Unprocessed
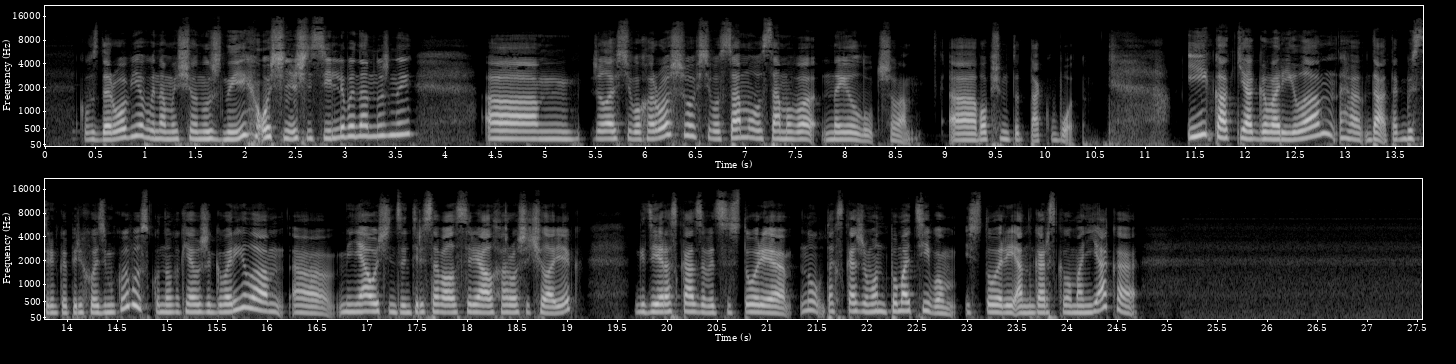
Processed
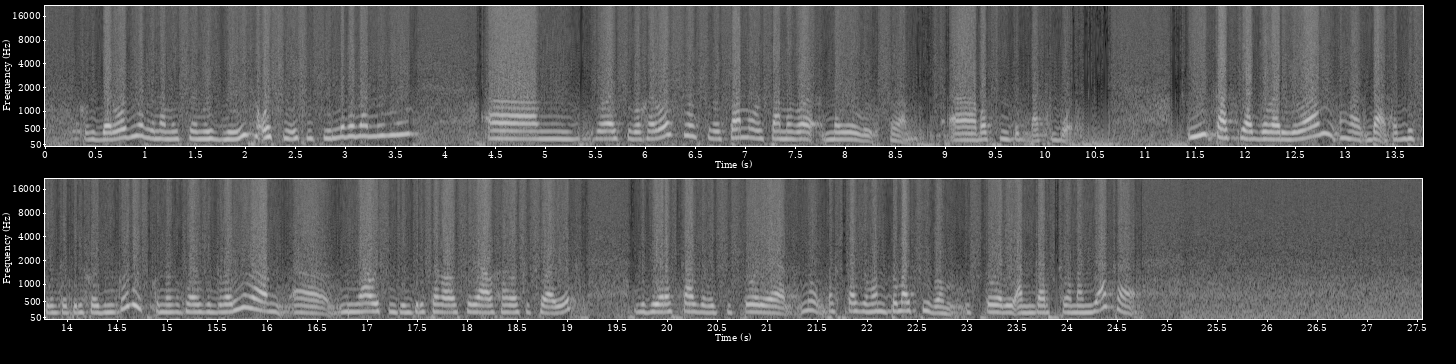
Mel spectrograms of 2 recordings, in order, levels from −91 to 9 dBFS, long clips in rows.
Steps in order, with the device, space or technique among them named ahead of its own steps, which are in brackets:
0:14.90–0:16.81: high-pass filter 140 Hz 24 dB per octave
early CD player with a faulty converter (converter with a step at zero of −24 dBFS; converter with an unsteady clock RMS 0.14 ms)
level −1 dB

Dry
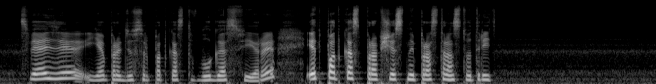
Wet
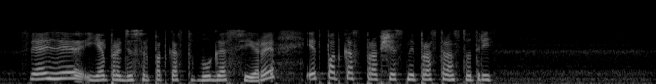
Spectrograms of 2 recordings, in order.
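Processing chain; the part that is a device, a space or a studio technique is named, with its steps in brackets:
low-bitrate web radio (automatic gain control gain up to 6 dB; brickwall limiter −13.5 dBFS, peak gain reduction 11.5 dB; level −8 dB; MP3 24 kbit/s 11,025 Hz)

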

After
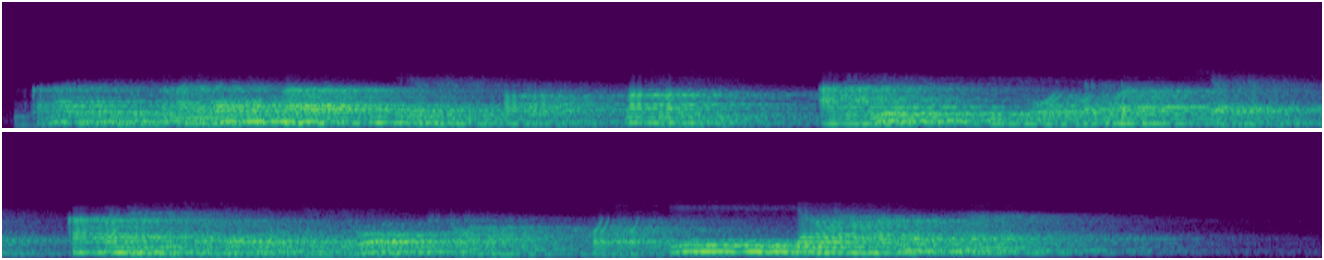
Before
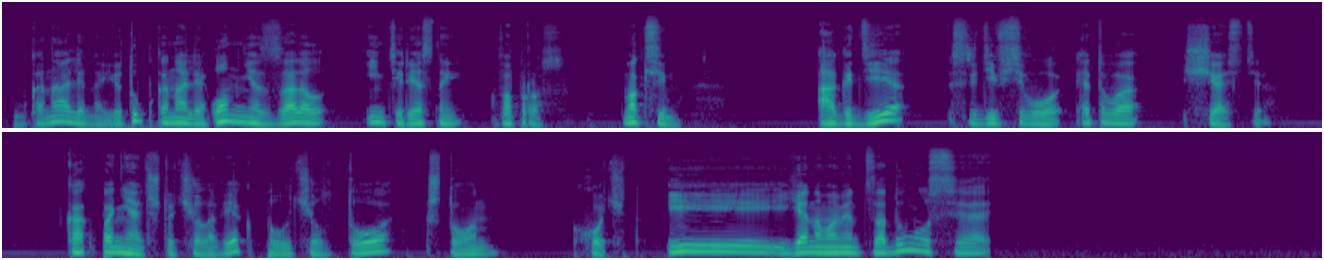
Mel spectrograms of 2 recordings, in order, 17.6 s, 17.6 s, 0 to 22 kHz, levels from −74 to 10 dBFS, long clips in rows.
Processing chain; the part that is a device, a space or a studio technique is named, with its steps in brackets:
PA in a hall (high-pass filter 140 Hz 12 dB per octave; parametric band 3,100 Hz +5 dB 0.24 octaves; single-tap delay 147 ms −9 dB; convolution reverb RT60 2.7 s, pre-delay 76 ms, DRR 0 dB)
elliptic low-pass filter 1,300 Hz, stop band 60 dB
loudspeakers that aren't time-aligned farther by 15 metres −1 dB, 83 metres −2 dB
level +5.5 dB

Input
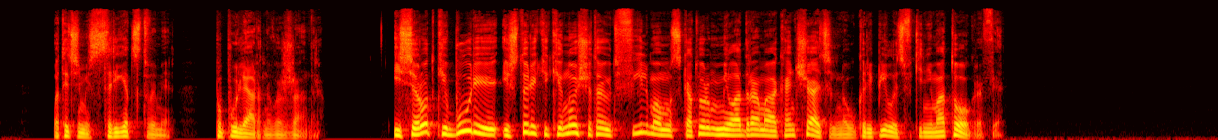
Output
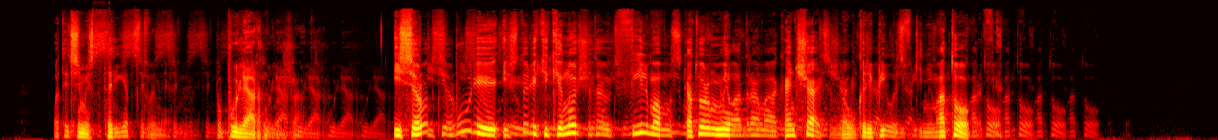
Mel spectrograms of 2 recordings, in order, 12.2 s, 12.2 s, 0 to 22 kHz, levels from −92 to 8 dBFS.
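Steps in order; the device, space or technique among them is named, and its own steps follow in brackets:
trance gate with a delay (gate pattern ".xx..xxx..." 107 BPM −12 dB; repeating echo 326 ms, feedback 54%, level −20 dB)
0:00.92–0:01.35: de-essing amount 75%
level +1.5 dB

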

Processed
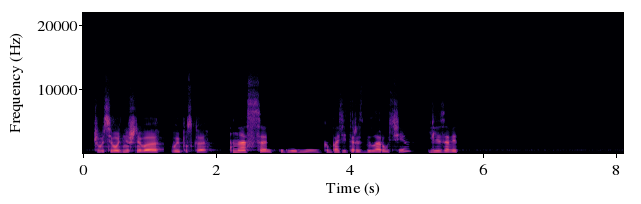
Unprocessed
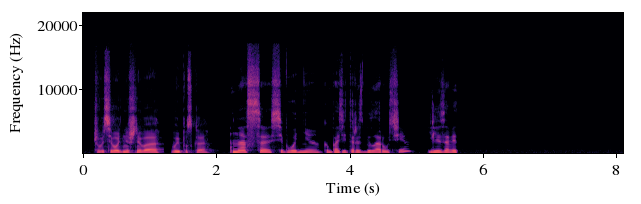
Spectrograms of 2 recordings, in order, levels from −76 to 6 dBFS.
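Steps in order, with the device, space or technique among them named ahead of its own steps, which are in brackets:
0:02.74–0:03.62: elliptic low-pass filter 500 Hz, stop band 50 dB
tin-can telephone (band-pass filter 640–2,900 Hz; hollow resonant body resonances 550/1,100/1,700 Hz, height 8 dB, ringing for 50 ms)
level +4 dB

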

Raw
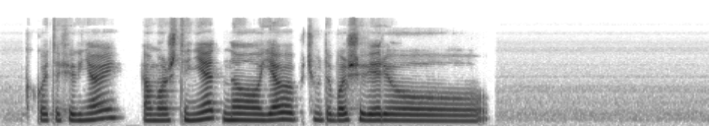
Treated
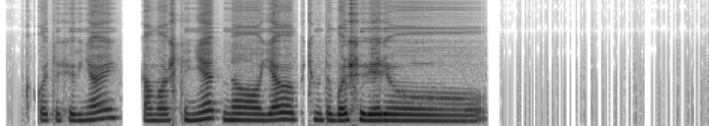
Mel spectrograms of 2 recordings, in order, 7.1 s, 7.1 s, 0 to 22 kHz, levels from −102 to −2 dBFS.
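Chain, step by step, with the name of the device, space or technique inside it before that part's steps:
early 8-bit sampler (sample-rate reduction 8,200 Hz, jitter 0%; bit reduction 8 bits)
0:02.91–0:04.65: comb filter 4.8 ms, depth 63%
level +4.5 dB

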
